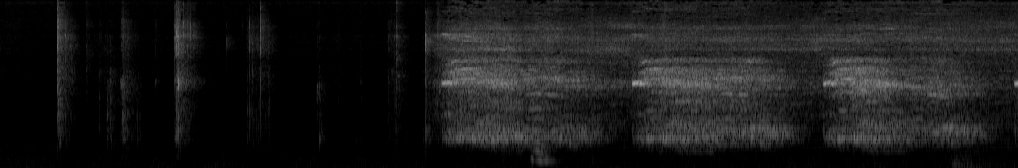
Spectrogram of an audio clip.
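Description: Light-up toy dinosaur playing its recorded roar through its small speaker, three times in a row, each roar about two seconds long. Before that, a few faint plastic clicks as the toy is handled and switched on.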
